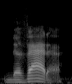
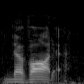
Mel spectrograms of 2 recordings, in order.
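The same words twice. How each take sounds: First: It is said with a West Coast pronunciation. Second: It is said with an East Coast pronunciation. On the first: The speaker calls it right. "if you are West Coast United States, you will say Nevada is Nevada" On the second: The speaker calls it wrong. "She would pronounce it Nevada, and that's just a combination of their accent"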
